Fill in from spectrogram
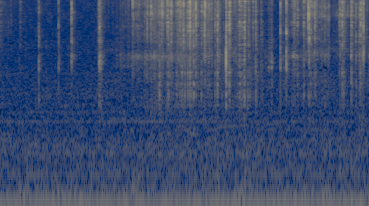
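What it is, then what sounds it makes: Glycerin soap bar being cut. A utility blade scrapes small cubes off a solid orange translucent glycerin soap bar with pink glitter, scored in a grid pattern and held in a hand with long painted nails. Quick, dry crackling clicks and scrapes sound bright over a steady low hum.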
